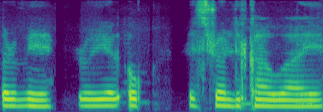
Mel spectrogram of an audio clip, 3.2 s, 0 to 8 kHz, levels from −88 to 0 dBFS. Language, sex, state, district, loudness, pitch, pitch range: Hindi, female, Arunachal Pradesh, Papum Pare, -15 LUFS, 175 Hz, 165-180 Hz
